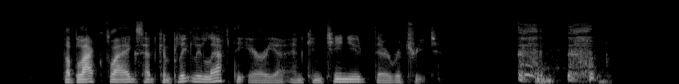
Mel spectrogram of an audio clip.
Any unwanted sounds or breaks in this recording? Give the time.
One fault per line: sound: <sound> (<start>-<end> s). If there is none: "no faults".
sound: cough (5.2-6.1 s)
